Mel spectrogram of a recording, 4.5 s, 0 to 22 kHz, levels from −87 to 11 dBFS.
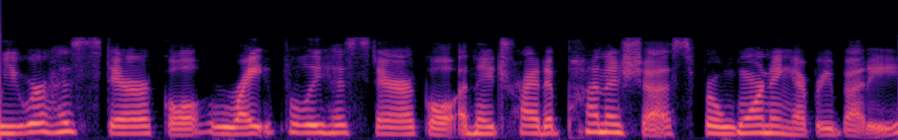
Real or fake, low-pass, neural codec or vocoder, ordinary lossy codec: real; 7.2 kHz; none; Opus, 64 kbps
